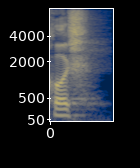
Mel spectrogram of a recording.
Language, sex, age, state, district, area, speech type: Punjabi, male, 30-45, Punjab, Shaheed Bhagat Singh Nagar, urban, read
